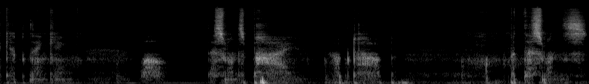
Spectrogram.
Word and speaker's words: pi: So pi is like a P in the English language, and without any aspiration, it is pronounced like the P in the word sap. So sap, p, p, p, pi.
